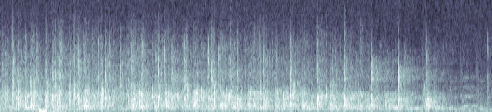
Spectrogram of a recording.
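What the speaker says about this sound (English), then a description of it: "Give everybody a nice round of applause, huh?" A crowd at an evening entertainment event gives everyone a round of applause. The clapping is steady and fairly close, with some chatter from the room running underneath it.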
